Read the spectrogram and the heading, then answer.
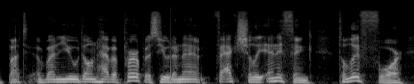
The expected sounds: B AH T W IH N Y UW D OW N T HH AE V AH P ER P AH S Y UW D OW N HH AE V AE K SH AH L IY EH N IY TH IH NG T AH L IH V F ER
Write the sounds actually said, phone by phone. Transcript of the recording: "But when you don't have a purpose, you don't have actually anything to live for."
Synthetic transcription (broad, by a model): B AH T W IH N Y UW D OW N T HH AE V AH P ER P AH S Y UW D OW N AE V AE K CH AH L IY EH N IY TH IH NG T AH L IH V F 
